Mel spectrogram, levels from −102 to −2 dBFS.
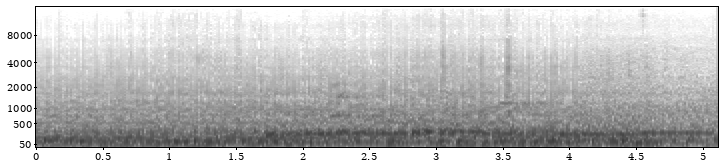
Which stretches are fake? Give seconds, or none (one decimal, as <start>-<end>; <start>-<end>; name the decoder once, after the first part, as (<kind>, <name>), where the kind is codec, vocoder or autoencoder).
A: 0.0-4.1 (vocoder, BigVGAN v2)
